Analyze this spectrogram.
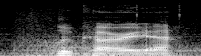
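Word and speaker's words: Raya Lucaria: yeah it's the uh South Raya Lucia gate lucaria I I said it right yes you did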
